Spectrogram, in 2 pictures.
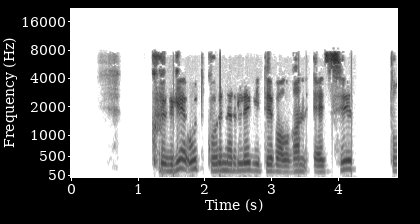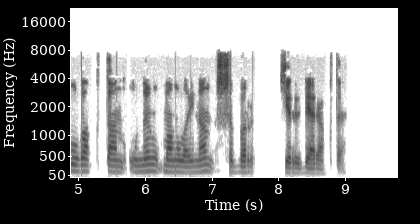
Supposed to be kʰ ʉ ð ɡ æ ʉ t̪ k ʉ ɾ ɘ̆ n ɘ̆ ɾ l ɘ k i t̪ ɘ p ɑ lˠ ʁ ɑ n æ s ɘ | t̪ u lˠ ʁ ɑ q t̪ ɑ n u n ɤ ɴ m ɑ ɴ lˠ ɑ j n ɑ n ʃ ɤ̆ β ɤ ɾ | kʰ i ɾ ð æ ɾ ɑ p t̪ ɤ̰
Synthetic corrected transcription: kʰ ʉ ð ɡ æ ʉ t̪ k ʉ ɾ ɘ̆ n ɘ̆ ɾ l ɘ k i t̪ ɘ p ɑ lˠ ʁ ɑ n æ s ɘ | t̪ u lˠ ʁ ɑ q t̪ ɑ n u n ɤ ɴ m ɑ ɴ lˠ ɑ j n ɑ n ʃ ɤ̆ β ɤ ɾ | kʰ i ɾ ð æ ɾ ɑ q t̪ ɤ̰

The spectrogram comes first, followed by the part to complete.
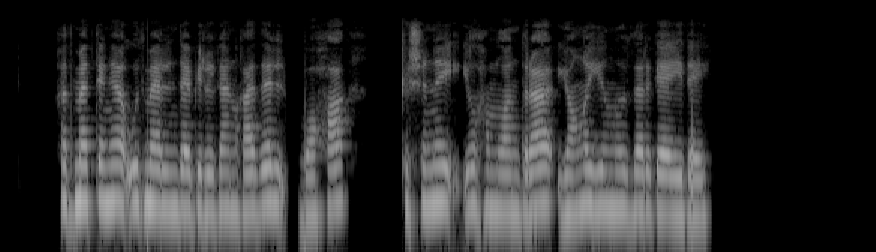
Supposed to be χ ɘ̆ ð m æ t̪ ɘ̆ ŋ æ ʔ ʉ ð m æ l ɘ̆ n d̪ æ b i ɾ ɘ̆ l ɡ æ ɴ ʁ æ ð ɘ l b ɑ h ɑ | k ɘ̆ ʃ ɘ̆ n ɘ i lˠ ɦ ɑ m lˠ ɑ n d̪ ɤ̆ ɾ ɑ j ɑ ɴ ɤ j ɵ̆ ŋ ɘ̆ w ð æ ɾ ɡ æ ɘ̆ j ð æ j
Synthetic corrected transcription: χ ɘ̆ ð m æ t̪ ɘ̆ ŋ æ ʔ ʉ ð m æ l ɘ̆ n d̪ æ b i ɾ ɘ̆ l ɡ æ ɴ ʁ æ ð ɘ l b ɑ h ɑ | k ɘ̆ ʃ ɘ̆ n ɘ i lˠ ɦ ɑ m lˠ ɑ n d̪ ɤ̆ ɾ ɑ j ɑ ɴ ɤ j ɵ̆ ŋ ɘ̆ w ð æ ɾ ɡ æ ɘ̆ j ð æ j

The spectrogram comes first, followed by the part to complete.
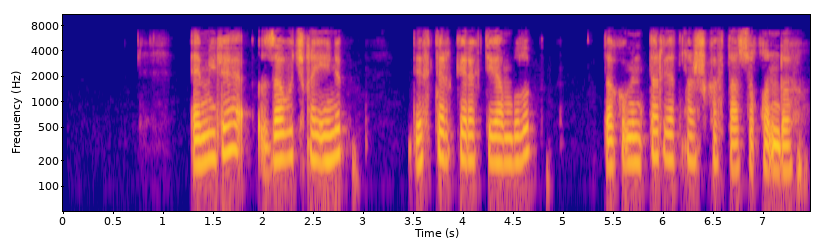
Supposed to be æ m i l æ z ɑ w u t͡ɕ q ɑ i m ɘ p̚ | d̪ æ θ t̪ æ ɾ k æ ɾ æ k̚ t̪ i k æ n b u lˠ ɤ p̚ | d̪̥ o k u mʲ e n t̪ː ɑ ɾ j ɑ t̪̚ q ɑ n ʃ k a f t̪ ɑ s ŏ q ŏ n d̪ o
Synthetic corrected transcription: æ m i l æ z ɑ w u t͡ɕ q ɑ i n ɘ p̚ | d̪ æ f t̪ æ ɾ k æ ɾ æ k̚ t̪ i ɡ æ n b u lˠ ɤ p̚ | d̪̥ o k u mʲ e n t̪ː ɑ ɾ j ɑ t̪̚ q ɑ n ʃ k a f t̪ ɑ s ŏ q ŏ n d̪ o

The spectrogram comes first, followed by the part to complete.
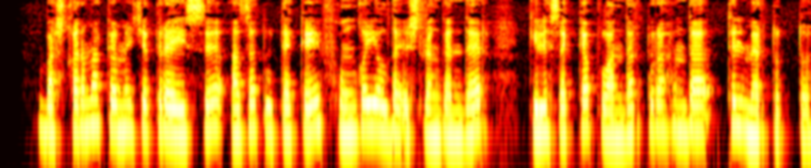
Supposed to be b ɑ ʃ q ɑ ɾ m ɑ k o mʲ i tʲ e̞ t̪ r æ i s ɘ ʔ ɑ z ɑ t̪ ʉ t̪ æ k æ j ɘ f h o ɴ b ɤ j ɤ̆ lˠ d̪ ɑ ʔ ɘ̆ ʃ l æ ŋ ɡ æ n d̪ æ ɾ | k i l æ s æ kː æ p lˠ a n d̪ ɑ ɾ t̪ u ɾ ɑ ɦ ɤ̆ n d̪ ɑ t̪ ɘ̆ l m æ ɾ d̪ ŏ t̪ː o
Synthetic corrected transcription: b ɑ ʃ q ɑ ɾ m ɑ k o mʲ i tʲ e̞ t̪ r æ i s ɘ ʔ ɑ z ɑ t̪ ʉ t̪ æ k æ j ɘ f h u ɴ ɢ ɤ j ɤ̆ lˠ d̪ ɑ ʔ ɘ̆ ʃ l æ ŋ ɡ æ n d̪ æ ɾ | k i l æ s æ kː æ p lˠ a n d̪ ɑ ɾ t̪ u ɾ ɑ ɦ ɤ̆ n d̪ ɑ t̪ ɘ̆ l m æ ɾ t̪ ŏ t̪ː o

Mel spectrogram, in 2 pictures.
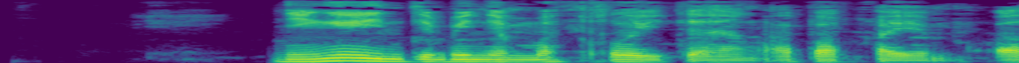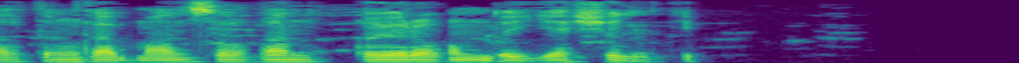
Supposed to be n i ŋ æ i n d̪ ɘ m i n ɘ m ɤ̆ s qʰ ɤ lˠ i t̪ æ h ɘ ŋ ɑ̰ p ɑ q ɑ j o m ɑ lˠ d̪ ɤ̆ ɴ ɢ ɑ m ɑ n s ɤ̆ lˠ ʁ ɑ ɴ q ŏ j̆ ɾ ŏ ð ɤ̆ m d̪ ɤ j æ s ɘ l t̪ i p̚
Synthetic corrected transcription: n i ŋ æ i n d̪ ɘ m i n ɘ m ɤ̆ θ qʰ ɤ lˠ i t̪ æ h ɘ ŋ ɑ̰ p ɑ q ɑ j ɤ m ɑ lˠ t̪ ɤ̆ ɴ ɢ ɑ m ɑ n s ɤ̆ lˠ ʁ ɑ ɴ q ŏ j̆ ɾ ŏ ʁ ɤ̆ m d̪ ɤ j æ ʃ ɘ l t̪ i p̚

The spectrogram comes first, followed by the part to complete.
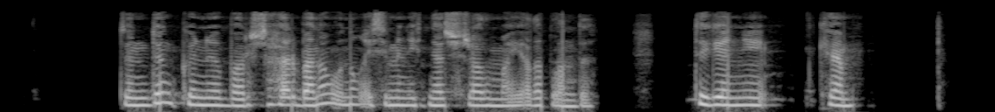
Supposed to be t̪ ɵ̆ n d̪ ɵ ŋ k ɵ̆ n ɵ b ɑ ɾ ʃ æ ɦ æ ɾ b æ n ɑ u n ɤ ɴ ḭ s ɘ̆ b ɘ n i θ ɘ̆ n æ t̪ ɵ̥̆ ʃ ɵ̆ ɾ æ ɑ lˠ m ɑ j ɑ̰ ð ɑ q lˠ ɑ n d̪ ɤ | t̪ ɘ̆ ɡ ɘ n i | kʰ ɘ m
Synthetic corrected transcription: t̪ ɵ̆ n d̪ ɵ ŋ k ɵ̆ n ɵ b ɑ ɾ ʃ æ ɦ æ ɾ b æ n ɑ u n ɤ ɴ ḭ s ɘ̆ m ɘ n i θ ɘ̆ n æ t̪ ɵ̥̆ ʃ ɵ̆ ɾ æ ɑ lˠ m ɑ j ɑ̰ ð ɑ p lˠ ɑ n d̪ ɤ | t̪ ɘ̆ ɡ ɘ n i | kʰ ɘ m

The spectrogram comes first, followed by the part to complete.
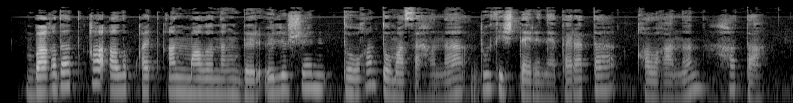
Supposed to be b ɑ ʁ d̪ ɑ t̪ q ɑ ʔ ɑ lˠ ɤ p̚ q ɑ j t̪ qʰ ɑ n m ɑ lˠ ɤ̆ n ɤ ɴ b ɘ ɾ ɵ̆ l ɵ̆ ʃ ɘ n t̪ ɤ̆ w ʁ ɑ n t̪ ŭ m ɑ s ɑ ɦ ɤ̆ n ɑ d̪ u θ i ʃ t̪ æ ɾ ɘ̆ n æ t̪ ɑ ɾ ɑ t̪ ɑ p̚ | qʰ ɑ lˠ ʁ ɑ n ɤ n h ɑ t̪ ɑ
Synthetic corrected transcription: b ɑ ʁ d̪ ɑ t̪ q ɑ ʔ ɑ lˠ ɤ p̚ q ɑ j t̪ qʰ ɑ n m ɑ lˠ ɤ̆ n ɤ ɴ b ɘ ɾ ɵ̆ l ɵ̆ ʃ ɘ n t̪ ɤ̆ w ʁ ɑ n t̪ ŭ m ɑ s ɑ ɦ ɤ̆ n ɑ d̪ u θ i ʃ t̪ æ ɾ ɘ̆ n æ t̪ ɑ ɾ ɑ t̪ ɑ | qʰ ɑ lˠ ʁ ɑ n ɤ n h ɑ t̪ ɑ

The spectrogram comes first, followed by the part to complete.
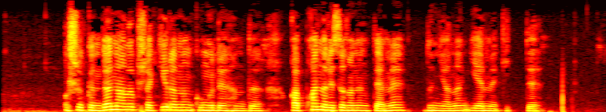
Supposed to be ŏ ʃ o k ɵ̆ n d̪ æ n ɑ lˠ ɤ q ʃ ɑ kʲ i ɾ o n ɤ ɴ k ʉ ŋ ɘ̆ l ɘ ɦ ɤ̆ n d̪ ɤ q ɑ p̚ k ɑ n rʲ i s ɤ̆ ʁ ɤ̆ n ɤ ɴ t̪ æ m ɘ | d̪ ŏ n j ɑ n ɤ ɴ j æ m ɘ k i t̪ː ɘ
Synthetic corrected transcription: ŏ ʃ o k ɵ̆ n d̪ æ n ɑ lˠ ɤ p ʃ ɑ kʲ i ɾ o n ɤ ɴ k ʉ ŋ ɘ̆ l ɘ ɦ ɤ̆ n d̪ ɤ q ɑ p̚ q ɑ n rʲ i z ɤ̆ ʁ ɤ̆ n ɤ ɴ t̪ æ m ɘ | d̪ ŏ n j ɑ n ɤ ɴ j æ m ɘ k i t̪ː ɘ

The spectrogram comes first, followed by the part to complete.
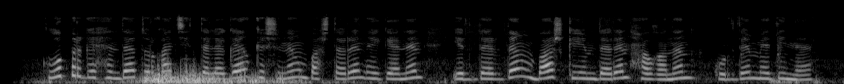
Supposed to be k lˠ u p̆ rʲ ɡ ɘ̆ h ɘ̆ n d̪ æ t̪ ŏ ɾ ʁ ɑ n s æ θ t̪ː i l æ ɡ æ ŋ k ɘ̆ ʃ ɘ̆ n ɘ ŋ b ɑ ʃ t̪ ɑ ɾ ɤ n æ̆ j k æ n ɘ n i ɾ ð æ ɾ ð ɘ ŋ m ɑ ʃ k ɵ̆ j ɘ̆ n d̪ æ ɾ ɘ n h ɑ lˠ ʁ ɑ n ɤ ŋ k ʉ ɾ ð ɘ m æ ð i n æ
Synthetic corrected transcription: k lˠ u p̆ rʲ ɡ ɘ̆ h ɘ̆ n d̪ æ t̪ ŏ ɾ ʁ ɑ n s i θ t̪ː æ l æ ɡ æ ŋ k ɘ̆ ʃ ɘ̆ n ɘ ŋ b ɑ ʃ t̪ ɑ ɾ ɤ n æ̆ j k æ n ɘ n i ɾ ð æ ɾ ð ɘ ŋ b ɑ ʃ k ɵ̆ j ɘ̆ m d̪ æ ɾ ɘ n h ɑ lˠ ʁ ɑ n ɤ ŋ k ʉ ɾ ð ɘ m æ ð i n æ

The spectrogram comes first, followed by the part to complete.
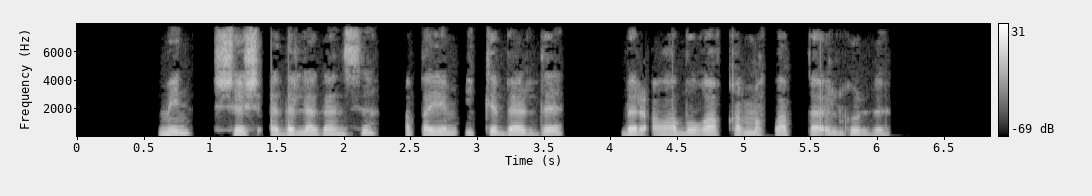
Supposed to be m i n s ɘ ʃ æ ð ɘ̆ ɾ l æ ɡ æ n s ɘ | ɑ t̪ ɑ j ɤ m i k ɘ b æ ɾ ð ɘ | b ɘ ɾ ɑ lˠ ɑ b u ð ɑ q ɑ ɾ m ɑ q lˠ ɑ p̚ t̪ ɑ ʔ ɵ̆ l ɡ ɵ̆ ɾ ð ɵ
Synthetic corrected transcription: m i n ʃ ɘ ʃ æ ð ɘ̆ ɾ l æ ɡ æ n s ɘ | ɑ t̪ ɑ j ɤ m i k ɘ b æ ɾ ð ɘ | b ɘ ɾ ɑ lˠ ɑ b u ʁ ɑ q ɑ ɾ m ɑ q lˠ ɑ p̚ t̪ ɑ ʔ ɵ̆ l ɡ ɵ̆ ɾ ð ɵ

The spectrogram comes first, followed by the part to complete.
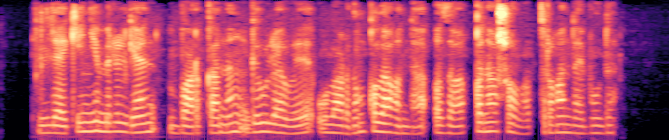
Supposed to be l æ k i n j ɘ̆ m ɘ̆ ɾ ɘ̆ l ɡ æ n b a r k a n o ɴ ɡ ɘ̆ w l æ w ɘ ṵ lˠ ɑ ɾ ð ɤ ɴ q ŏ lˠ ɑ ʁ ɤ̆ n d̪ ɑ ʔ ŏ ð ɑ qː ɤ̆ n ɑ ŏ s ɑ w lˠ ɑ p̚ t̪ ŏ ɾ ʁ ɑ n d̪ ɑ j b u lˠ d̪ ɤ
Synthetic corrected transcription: l æ k i n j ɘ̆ m ɘ̆ ɾ ɘ̆ l ɡ æ n b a r k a n ɤ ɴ ɡ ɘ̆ w l æ w ɘ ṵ lˠ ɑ ɾ ð ɤ ɴ q ŏ lˠ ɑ ʁ ɤ̆ n d̪ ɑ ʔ ŏ ð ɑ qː ɤ̆ n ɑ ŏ ʃ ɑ w lˠ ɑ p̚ t̪ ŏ ɾ ʁ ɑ n d̪ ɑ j b u lˠ d̪ ɤ

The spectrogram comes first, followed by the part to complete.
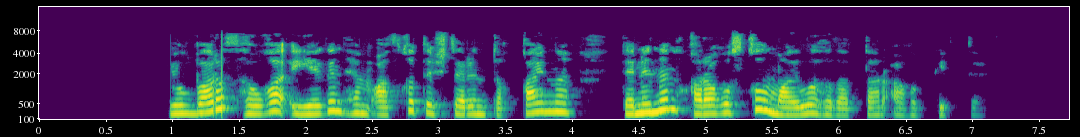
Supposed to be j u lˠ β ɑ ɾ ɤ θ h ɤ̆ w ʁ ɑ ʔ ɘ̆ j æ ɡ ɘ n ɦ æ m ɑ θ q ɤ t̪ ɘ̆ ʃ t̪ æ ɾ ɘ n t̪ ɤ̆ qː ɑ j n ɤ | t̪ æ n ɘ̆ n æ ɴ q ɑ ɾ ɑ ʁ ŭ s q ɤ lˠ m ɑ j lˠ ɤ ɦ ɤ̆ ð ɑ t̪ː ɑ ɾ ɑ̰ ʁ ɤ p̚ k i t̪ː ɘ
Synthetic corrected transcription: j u lˠ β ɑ ɾ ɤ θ h ɤ̆ w ʁ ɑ ʔ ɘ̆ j æ ɡ ɘ n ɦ æ m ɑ θ q ɤ t̪ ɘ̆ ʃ t̪ æ ɾ ɘ n t̪ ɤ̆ qː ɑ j n ɤ | t̪ æ n ɘ̆ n æ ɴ q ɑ ɾ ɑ ʁ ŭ s q ɤ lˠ m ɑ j lˠ ɤ ɦ ɤ̆ ð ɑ t̪ː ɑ ɾ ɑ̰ ʁ ɤ p̚ k i t̪ː ɘ

